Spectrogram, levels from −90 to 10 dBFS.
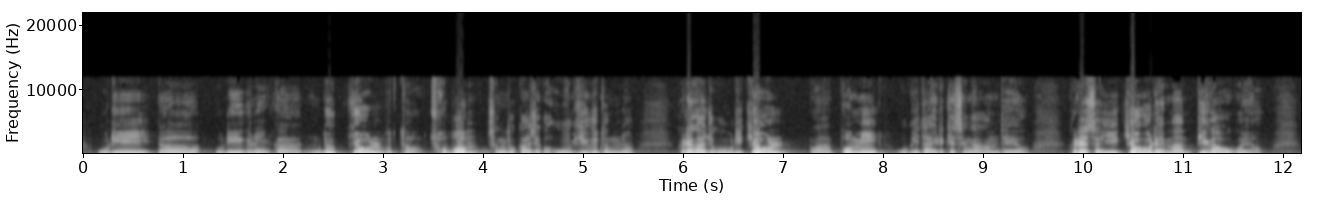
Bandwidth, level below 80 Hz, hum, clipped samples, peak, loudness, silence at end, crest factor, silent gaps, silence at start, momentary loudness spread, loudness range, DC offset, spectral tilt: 12 kHz; -50 dBFS; none; 0.2%; 0 dBFS; -15 LUFS; 0.4 s; 16 dB; none; 0.15 s; 13 LU; 2 LU; under 0.1%; -7 dB/octave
